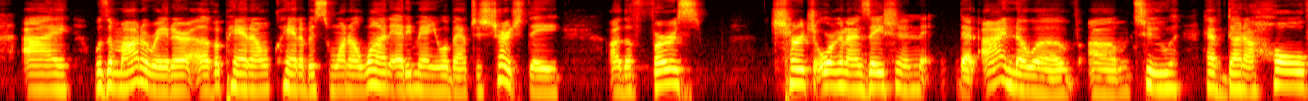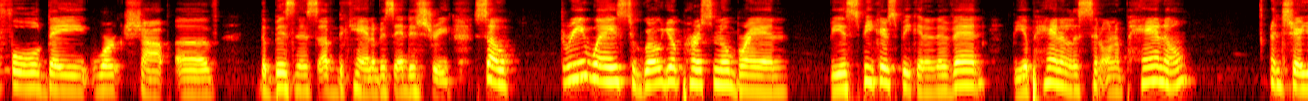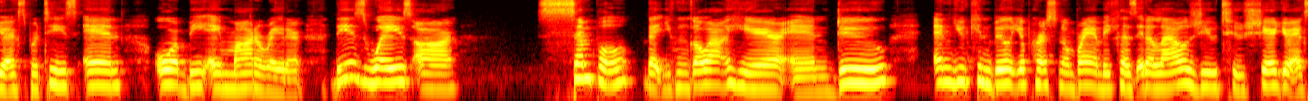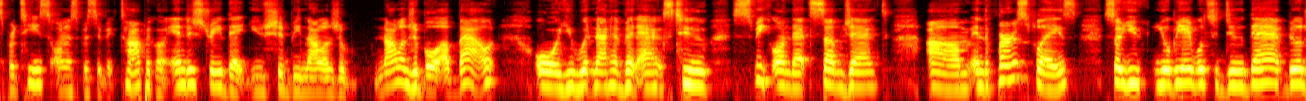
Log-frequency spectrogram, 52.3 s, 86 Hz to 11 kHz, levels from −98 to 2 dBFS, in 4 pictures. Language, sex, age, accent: English, female, 30-49, American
